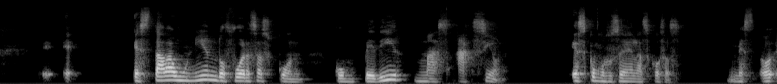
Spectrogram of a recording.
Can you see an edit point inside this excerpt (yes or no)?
no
